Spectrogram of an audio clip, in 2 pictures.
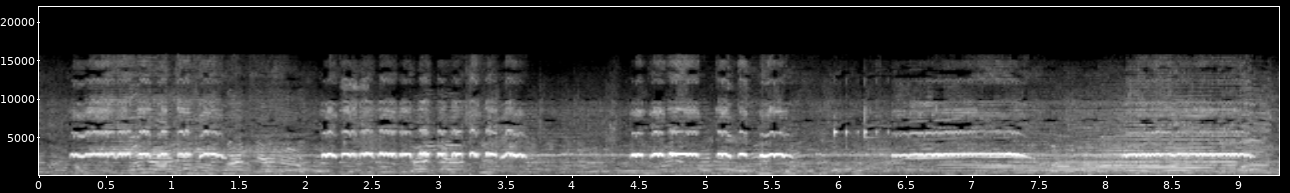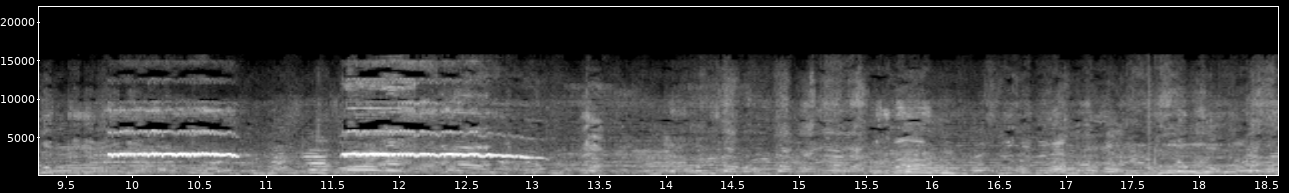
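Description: A whistle blown in seven trilling blasts of about a second each, coming every second or so through the first two-thirds, over the chatter and shouting of a large crowd.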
